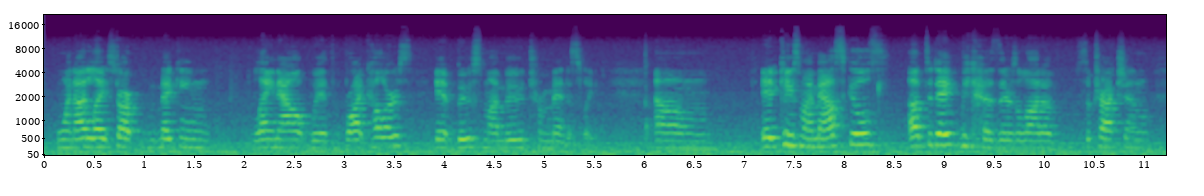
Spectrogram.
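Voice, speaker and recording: Older Texan woman, chatty class speech, higher voice, noisy rumbling home recording. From West Texas. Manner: homey, chatty, with small restarts. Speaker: student giving a class speech. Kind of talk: personal narrative speech.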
